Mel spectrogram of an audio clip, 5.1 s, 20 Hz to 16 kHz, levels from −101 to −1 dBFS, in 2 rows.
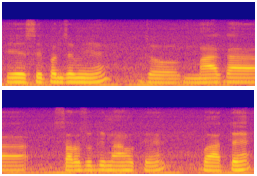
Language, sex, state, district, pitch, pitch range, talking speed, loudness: Hindi, male, Odisha, Khordha, 145 Hz, 140-150 Hz, 165 wpm, -16 LUFS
